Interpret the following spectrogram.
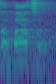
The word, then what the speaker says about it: abattoir: The word is abattoir, abattoir. You can say it after me. If you go to a dictionary, you see the sound. Abattoir is not abattoir. It's abattoir. Abattoir is the right pronunciation.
